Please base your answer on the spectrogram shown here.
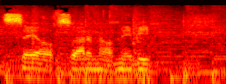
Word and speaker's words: Sale: I've heard it I've heard other people pronounce it as Sai before. I have no idea why. I think it's himself. I've never heard of it anything else but sale.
